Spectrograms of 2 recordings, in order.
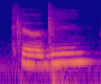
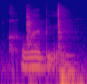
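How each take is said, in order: First: Caribbean said KEH-ruh-been, stress on the first syllable; pronunciation. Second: Caribbean said kuh-RIB-ee-un, stress on the second syllable; pronunciation. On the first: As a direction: say Caribbean as CARE-uh-bean. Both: Shown as a demonstration. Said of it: "Caribbean or Caribbean".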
